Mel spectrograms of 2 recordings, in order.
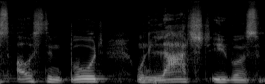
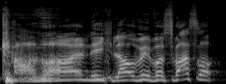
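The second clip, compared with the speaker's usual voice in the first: higher, louder, swaggering boast; playful mock bravado, pitched up; cocky self-quote; 7 semitones higher, 4 dB louder than usual. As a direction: crow about walking on water. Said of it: "Und ich hab gesagt".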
